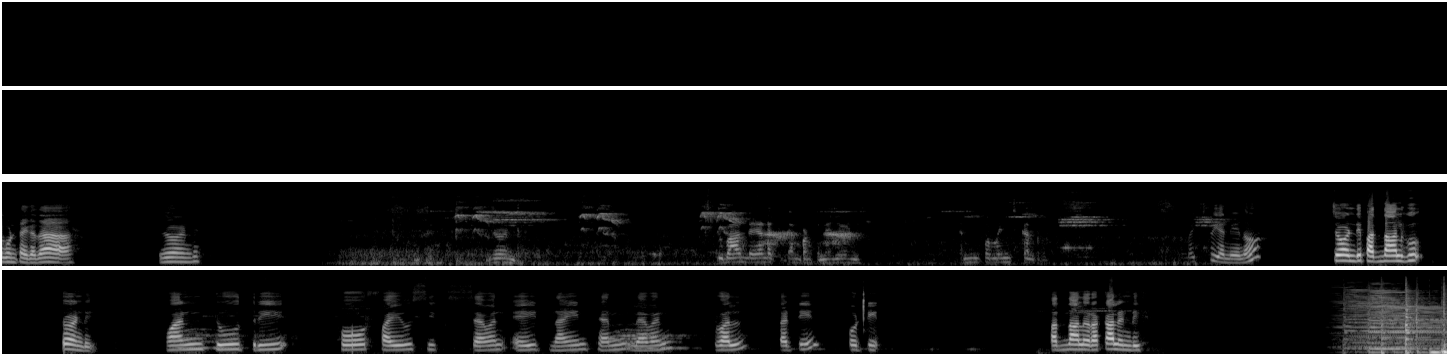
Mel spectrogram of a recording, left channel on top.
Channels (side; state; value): left; silent; digital silence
